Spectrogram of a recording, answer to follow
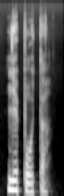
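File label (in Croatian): "ljepota", Croatian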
